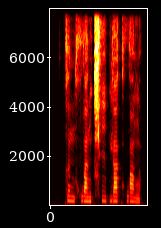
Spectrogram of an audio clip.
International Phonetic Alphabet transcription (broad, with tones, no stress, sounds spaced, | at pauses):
k ə˥˧ n x w a˥˧ n t͡ɕʰ i˥˩ p j ä˥ kʰ w ɑ˥˩ ŋ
